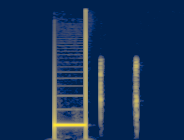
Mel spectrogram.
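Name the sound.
telephone ringing tone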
